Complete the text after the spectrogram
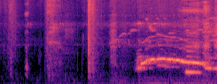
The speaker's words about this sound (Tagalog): Ah, ayun na naman. Malulong na naman yung mga aso.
